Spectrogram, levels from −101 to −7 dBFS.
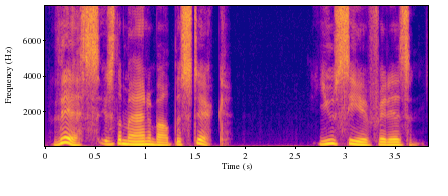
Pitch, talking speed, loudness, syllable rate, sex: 170 Hz, 170 wpm, -17 LUFS, 4.5 syllables/s, male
